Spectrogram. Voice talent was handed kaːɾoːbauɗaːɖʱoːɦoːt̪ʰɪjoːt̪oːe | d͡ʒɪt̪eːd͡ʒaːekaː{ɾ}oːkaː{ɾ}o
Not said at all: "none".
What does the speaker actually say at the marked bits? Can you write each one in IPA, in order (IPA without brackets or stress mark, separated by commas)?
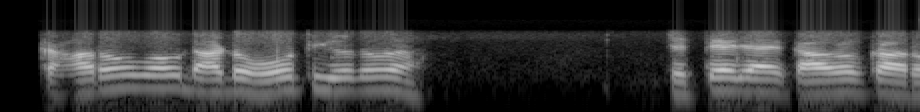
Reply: ɾ, ɾ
